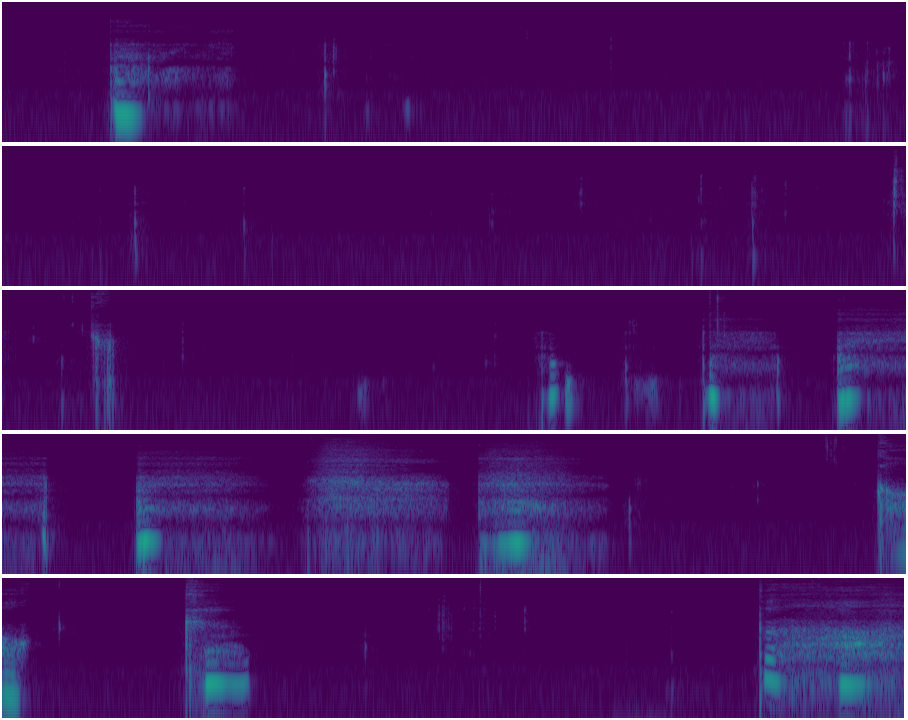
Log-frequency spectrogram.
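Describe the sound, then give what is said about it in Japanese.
Wet licking and lapping sounds from a mouth working over every last drop, in many irregular short bursts, sparse and soft at first, then denser and louder toward the end. “一滴残らず全部ペロペロ舐めて、そしたら、”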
